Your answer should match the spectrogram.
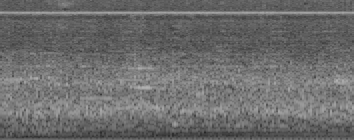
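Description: Steady crowd noise in a football stadium, an even murmur with no single event standing out.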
